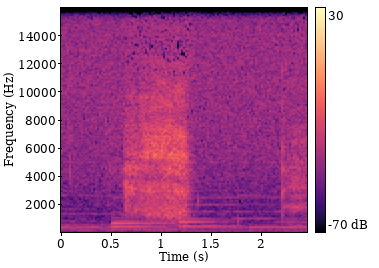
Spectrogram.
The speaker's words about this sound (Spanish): Listo, que sería esta sección sin que se escuche el ruidito del mate de fondo, no?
